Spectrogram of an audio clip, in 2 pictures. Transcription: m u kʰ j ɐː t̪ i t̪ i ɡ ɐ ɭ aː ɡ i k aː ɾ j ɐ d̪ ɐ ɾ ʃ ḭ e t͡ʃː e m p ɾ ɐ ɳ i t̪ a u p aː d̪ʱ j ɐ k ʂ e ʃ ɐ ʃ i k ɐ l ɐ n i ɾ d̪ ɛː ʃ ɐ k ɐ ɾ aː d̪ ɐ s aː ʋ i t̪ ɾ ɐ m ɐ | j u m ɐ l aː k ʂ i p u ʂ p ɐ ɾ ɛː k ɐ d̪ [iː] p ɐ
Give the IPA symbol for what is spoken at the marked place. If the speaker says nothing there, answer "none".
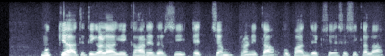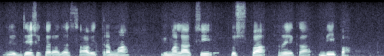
iː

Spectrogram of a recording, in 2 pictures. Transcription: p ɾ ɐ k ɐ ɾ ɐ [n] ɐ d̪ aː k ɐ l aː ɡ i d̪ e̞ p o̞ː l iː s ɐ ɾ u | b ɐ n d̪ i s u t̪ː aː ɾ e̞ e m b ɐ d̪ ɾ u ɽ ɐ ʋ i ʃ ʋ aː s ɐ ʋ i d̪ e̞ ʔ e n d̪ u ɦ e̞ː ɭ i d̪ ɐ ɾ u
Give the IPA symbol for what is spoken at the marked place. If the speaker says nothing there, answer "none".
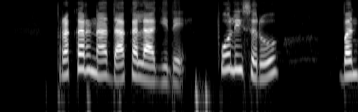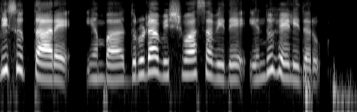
ɳ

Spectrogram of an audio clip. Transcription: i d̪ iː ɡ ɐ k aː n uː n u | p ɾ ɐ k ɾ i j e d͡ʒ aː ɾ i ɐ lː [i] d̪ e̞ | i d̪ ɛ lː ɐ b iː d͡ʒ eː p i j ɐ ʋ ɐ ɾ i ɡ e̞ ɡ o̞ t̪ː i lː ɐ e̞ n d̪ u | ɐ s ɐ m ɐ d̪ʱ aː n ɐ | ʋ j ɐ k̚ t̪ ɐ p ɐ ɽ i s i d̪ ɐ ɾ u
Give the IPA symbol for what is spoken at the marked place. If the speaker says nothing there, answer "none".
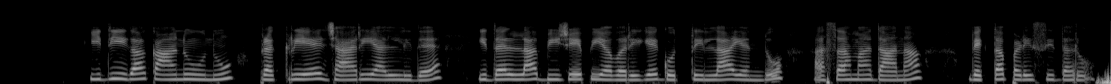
i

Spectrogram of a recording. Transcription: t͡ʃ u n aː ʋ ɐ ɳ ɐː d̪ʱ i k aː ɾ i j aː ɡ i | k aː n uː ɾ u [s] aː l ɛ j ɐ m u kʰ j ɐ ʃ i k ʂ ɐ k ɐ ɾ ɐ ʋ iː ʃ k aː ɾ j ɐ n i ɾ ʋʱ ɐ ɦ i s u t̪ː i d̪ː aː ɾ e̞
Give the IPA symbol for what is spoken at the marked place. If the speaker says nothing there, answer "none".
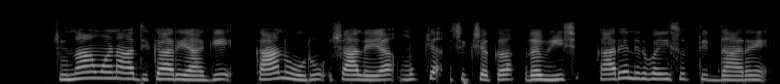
ʃ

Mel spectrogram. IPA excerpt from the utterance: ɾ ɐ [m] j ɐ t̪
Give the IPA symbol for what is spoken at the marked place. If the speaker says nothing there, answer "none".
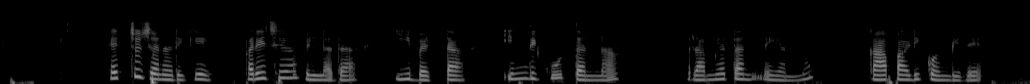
m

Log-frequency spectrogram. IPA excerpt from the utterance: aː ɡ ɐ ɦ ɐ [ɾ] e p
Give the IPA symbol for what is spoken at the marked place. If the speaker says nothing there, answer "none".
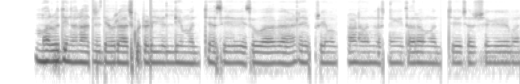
ɭ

